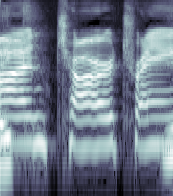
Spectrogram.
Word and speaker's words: Pontchartrain: Pontchartrain.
